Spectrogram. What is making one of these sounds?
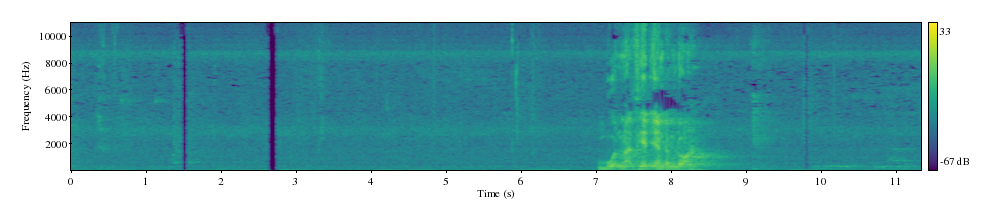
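A middle-aged man speaks into a close microphone, steadily and with emphasis.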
